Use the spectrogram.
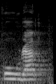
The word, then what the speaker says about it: কৌড়া: দেখা যাচ্ছে এইরকম দানাযুক্ত সিম নিতে হবে এই কৌড়ার জন্য এবারশিমটা দিয়ে একটু নাড়াচাড়া করে নুন আর হলুদ গুড়ো এটা উচ্চারণটা আসলে সিম কৌড়া মানে ড নর কিন্তু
